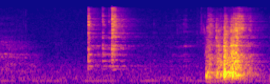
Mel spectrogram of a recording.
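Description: Metal spoon clinking twice against a stainless-steel skillet as the last of the sauce is scraped out, then a louder clatter about a second and a half in as the skillet is set down.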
